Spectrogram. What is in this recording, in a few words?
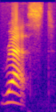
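"rest", English; My Talking Dictionary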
